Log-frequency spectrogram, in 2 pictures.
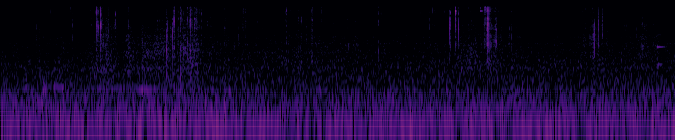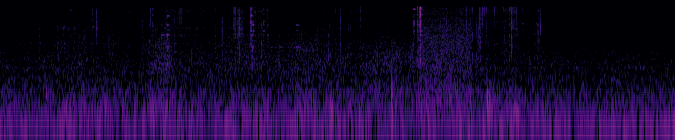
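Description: Faint, scattered small clicks and clinks of a tangled gold-tone chain and its metal charms being handled and picked apart between the fingers. Otherwise near silence.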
